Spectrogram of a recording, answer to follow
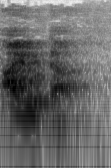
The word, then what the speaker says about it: iota: This square root of -1 is nothing but it is a iota. Don't say आई एक अच्छा sound नहीं करता। जब कॉम्प्लेक्स नंबर की बात करी गई तो आप इसे आयोटा ही प्रोनाउंस करोगे बच्चों, राइट।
